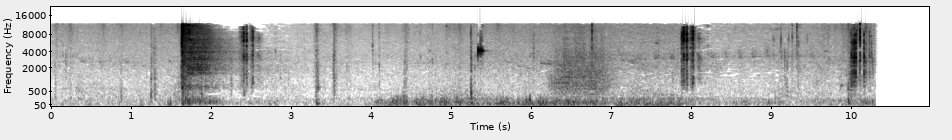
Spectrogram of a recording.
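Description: Two handgun shots fired above a horse's head: a loud crack with a short ringing tail about two seconds in, and a smaller one near the end. In between there is a stretch of low rumbling noise.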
